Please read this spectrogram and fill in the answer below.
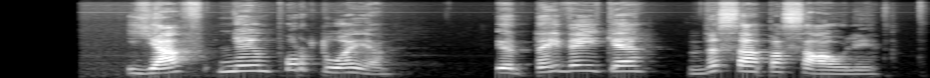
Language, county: Lithuanian, Vilnius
